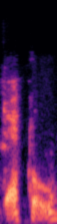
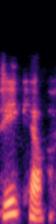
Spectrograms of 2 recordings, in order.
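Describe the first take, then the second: First: It is said the Australian way. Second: It is said the American way. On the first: "We say decal here in Australia" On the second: "my friends call it decal... that was the American way"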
